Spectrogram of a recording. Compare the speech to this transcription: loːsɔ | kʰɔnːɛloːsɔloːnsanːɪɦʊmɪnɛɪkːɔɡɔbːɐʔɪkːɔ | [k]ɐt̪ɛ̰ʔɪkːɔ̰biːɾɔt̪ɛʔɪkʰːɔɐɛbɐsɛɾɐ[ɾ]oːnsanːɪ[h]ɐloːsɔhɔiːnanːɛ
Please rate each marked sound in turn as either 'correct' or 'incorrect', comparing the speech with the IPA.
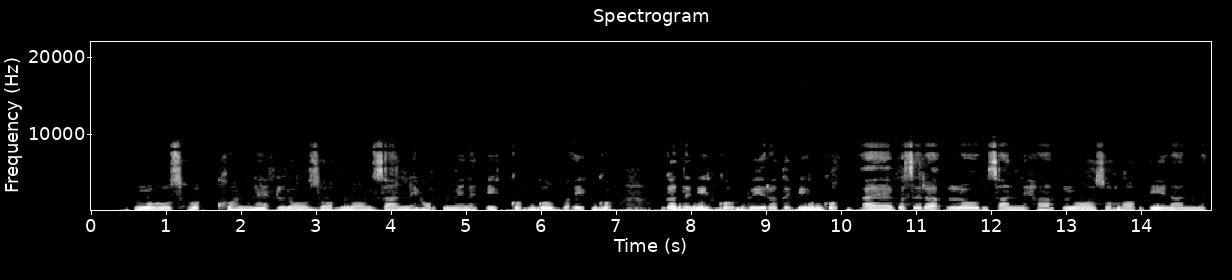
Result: incorrect, incorrect, correct

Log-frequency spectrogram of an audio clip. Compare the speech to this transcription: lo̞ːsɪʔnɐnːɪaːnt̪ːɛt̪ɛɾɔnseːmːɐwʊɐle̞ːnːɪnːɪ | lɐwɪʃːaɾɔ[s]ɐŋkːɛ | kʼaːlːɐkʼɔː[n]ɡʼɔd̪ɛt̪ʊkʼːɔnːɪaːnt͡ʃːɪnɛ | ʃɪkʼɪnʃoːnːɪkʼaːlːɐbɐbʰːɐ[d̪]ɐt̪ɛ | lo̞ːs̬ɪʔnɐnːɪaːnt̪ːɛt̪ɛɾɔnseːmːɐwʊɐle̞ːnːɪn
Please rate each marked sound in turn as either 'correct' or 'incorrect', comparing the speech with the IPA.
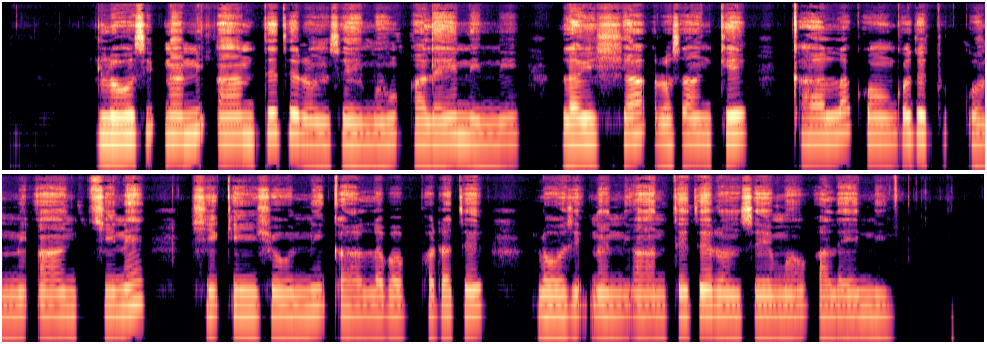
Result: correct, incorrect, correct

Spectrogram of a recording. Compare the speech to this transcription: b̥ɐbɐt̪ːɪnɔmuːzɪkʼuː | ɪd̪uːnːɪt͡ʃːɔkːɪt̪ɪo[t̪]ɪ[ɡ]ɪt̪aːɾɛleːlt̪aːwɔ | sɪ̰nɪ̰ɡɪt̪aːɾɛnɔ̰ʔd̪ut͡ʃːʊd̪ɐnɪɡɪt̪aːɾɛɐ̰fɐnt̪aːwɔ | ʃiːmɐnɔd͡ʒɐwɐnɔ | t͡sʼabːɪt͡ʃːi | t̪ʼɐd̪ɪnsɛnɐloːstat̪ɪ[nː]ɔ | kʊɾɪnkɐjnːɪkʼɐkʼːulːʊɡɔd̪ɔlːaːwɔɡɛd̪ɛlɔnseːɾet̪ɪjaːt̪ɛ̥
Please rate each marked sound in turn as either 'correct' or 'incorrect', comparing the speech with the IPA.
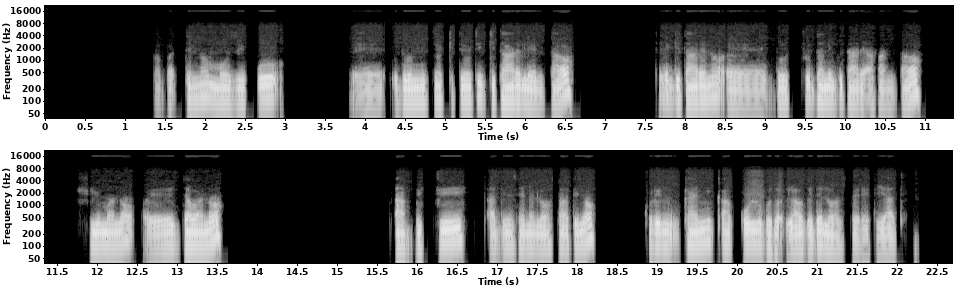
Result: correct, correct, incorrect

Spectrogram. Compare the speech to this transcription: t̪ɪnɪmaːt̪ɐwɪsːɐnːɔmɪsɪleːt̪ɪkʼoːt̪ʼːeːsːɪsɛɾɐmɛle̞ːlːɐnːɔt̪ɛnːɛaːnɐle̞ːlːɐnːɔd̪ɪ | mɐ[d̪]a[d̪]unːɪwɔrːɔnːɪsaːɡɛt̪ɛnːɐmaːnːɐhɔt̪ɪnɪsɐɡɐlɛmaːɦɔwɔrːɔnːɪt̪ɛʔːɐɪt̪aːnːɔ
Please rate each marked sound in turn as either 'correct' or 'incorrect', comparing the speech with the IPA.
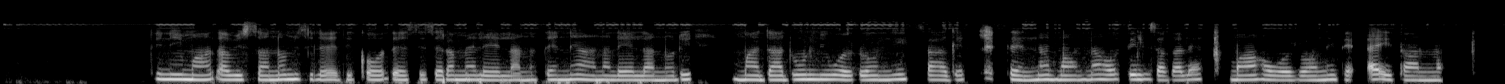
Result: correct, correct

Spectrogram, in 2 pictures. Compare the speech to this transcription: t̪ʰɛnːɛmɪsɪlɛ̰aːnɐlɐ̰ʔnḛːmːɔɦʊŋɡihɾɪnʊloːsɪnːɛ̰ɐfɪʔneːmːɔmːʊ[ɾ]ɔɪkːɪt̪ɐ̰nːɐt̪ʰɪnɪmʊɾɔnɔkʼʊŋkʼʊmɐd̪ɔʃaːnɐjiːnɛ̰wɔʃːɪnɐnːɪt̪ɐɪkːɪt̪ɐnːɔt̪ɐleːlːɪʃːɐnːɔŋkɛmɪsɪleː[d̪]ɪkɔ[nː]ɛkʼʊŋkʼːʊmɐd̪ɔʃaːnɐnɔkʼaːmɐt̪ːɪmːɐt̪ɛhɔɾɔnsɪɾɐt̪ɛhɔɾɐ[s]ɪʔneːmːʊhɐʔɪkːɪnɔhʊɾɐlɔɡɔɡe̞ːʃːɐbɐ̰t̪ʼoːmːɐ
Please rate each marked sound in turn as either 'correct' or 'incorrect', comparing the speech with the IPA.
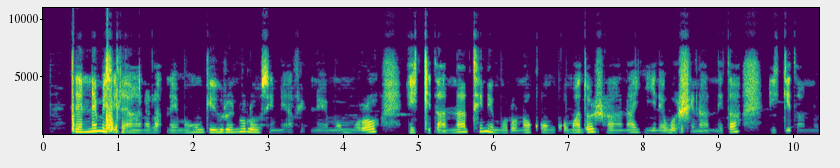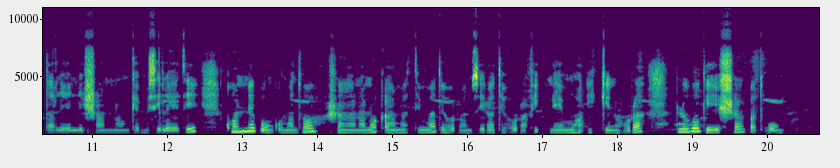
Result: correct, incorrect, correct, incorrect

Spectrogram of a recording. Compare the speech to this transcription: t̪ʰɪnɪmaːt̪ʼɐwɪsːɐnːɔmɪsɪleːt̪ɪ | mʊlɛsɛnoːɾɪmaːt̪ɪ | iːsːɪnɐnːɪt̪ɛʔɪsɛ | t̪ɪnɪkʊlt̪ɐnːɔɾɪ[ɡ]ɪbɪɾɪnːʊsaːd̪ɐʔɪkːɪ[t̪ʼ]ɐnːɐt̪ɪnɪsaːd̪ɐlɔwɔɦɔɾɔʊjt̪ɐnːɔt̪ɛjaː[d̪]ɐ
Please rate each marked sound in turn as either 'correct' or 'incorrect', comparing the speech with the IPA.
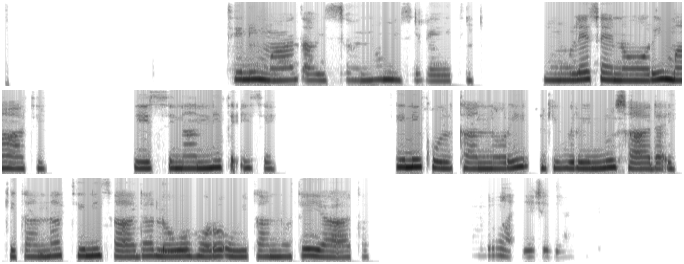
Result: correct, incorrect, incorrect

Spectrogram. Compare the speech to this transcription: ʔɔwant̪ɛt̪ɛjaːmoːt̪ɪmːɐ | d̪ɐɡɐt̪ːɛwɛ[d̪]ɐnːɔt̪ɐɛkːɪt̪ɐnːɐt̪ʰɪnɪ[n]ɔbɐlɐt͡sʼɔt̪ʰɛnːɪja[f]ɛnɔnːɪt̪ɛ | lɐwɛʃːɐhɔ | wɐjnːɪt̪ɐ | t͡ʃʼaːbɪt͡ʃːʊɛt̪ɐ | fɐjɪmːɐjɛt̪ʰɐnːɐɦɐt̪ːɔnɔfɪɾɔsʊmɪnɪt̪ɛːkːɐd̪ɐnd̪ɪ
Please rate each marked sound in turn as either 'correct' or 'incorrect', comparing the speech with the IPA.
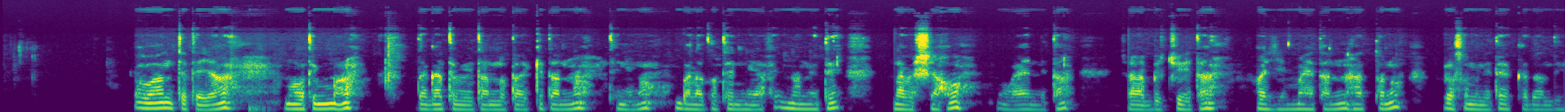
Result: incorrect, correct, correct

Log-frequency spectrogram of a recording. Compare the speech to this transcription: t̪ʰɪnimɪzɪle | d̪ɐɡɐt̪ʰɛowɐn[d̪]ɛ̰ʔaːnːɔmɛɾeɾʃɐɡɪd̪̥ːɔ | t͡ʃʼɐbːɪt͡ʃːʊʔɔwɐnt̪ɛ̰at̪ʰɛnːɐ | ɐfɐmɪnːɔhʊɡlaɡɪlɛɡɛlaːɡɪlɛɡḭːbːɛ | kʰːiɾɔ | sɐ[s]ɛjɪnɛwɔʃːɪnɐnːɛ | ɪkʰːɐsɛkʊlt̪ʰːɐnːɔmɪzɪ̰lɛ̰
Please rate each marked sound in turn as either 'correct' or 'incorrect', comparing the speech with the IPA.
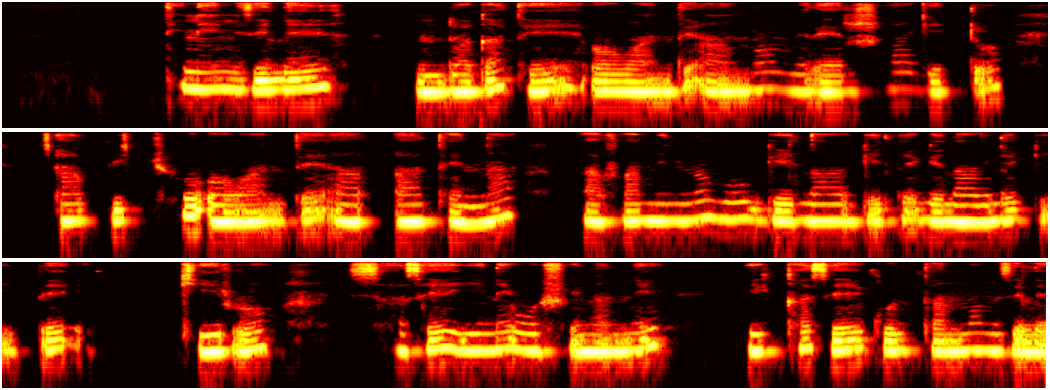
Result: incorrect, correct

